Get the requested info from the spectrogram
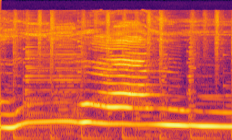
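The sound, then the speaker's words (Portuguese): A voice imitates a whale call with one long, loud, wavering hum. It rises at the start and then slowly sinks, over faint rhythmic low thumps. “Ô, Mucci, como era mesmo o som que o camarão palhaço falou que as baleias fazem? Ih, Millie, acho que era um som tipo”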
